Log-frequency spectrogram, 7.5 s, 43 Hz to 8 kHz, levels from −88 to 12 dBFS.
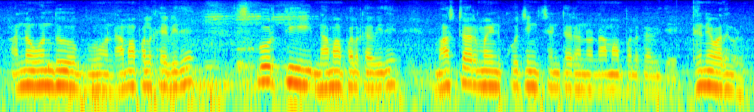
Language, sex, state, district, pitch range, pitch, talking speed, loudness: Kannada, male, Karnataka, Mysore, 125-150 Hz, 145 Hz, 70 wpm, -18 LUFS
